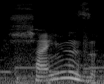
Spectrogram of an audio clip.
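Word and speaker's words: CHIJMES: je suis à Shimes, ça se prononce comme ça.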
